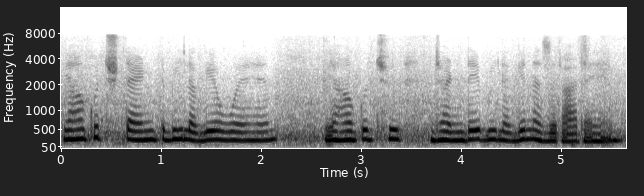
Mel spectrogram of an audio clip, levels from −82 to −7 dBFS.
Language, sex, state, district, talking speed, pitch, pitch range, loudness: Hindi, female, Bihar, Gaya, 170 wpm, 225 Hz, 215-240 Hz, -11 LUFS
